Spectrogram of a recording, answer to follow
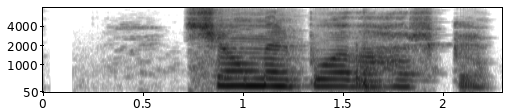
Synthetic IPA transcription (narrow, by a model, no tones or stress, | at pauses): sjoːwmɛlpɔːðaɦœr̥kʏ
